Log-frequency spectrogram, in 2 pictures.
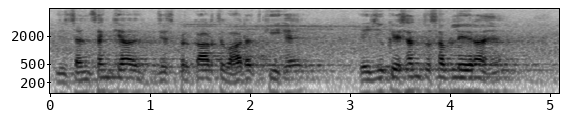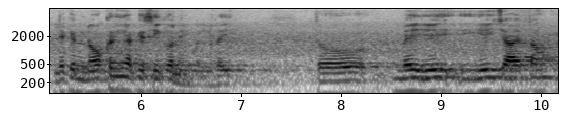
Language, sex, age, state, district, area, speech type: Hindi, male, 30-45, Madhya Pradesh, Hoshangabad, rural, spontaneous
